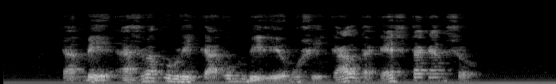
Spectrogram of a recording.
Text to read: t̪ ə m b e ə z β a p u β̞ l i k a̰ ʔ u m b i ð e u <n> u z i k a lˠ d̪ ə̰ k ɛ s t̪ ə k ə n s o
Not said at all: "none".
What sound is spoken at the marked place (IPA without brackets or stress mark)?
m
